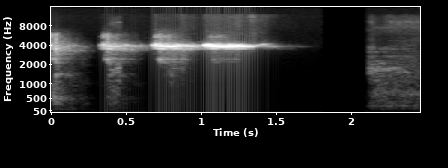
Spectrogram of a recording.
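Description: A high-pitched electronic tone in four short pulses, each louder than the last, ending abruptly about a second and a half in.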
